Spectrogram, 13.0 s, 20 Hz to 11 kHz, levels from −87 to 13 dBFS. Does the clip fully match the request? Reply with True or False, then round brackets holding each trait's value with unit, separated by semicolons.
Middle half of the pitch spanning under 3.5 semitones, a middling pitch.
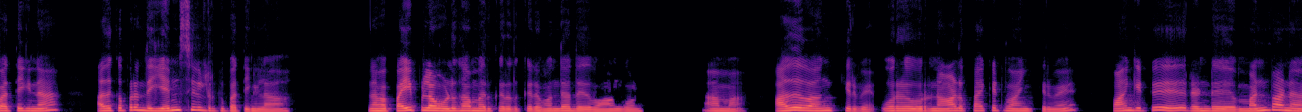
False (3.1 semitones; 200 Hz)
